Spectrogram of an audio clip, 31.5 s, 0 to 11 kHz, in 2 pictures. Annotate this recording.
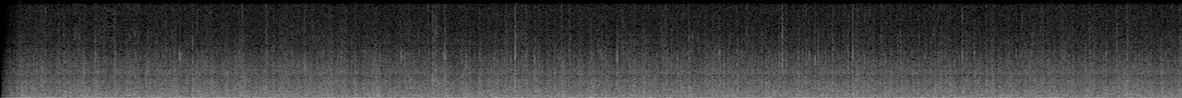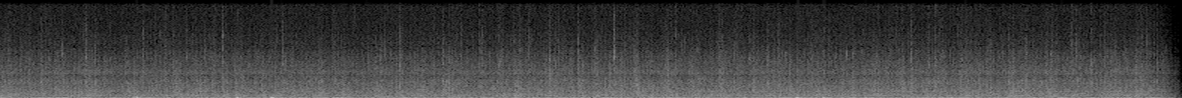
Rain on Windows, Interior, A
Raw audio of rain hitting a skylight window from inside the house.
An example of how you might credit is by putting this in the description/credits:
The sound was recorded using a "H1 Zoom recorder" on 11th May 2016.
